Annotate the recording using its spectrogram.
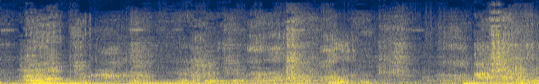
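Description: A zombie growling, a low rough drawn-out snarl, with a loud surge just after the start and another near the end.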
